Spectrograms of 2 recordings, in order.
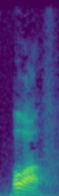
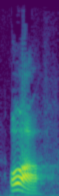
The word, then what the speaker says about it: OAuth: to tell me what that protocol would be oaf you guys do pronounce it correctly oaf correct we can rely on o off is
